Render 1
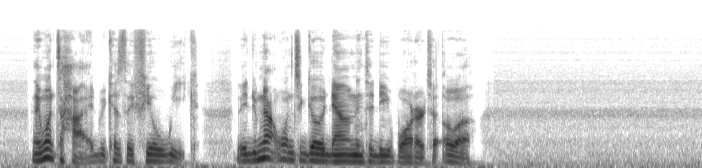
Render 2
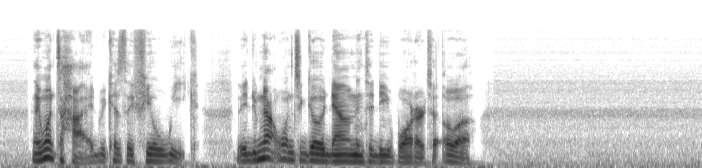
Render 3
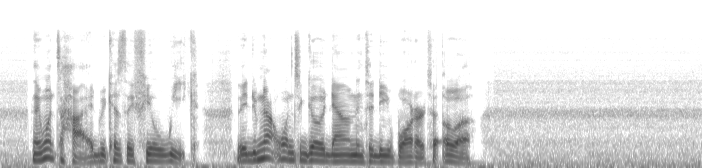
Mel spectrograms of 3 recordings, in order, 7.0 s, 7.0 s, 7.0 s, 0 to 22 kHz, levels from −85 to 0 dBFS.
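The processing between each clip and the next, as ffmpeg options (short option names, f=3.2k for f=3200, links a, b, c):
-af anull
-filter_complex "[0:a]acrossover=split=110|1200[a][b][c];[a]acompressor=threshold=-42dB:ratio=4[d];[b]acompressor=threshold=-23dB:ratio=4[e];[c]acompressor=threshold=-42dB:ratio=4[f];[d][e][f]amix=inputs=3:normalize=0,volume=-3dB"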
